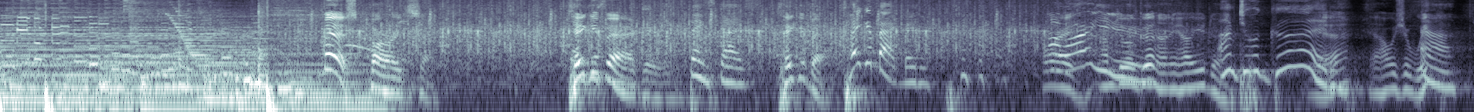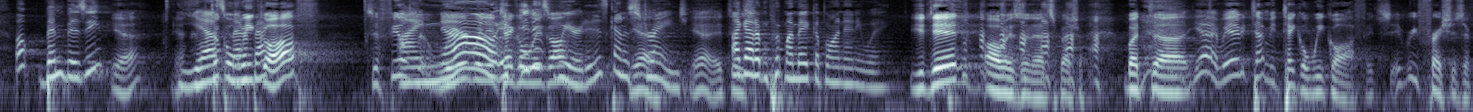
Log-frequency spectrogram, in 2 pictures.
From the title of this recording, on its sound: Live at the Southpoint Casino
